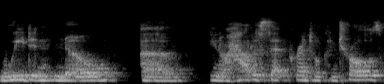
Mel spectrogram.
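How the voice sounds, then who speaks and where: Audible room echo surrounds a woman speaking at a medium pitch. Her pace is very slow. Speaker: parenting speaker. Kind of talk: panel talk. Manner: halting, many fillers.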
